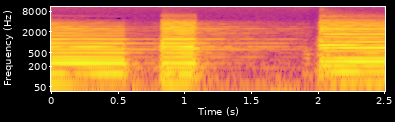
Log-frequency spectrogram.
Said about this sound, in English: If you can tune that third down, your guitar will sing no matter how much distortion you have.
